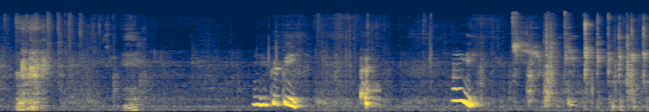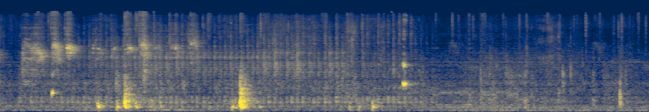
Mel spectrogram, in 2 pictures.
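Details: Jack Russell Terrier puppies aged five and a half weeks, heard indoors giving scattered short whimpers and yelps, a few brief cries rising and falling, spaced by quiet gaps, with human speech in between.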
